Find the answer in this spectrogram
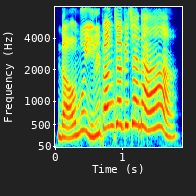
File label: ui yell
